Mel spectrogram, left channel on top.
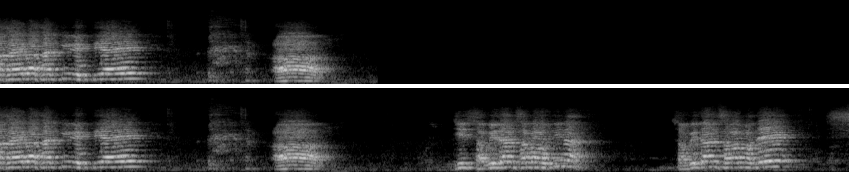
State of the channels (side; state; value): left; drops out; at 3.8 s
